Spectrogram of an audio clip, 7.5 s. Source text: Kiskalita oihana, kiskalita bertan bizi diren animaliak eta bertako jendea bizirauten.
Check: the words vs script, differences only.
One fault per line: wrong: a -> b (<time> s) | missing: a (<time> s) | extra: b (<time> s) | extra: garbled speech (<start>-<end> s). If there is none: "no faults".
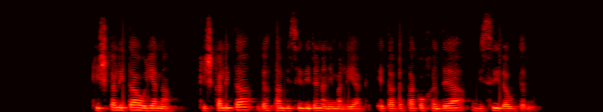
no faults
